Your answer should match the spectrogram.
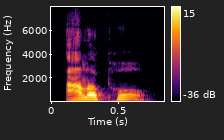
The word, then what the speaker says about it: Aleppo: oh well oh sorry yoni's telling me how to pronounce alba it's alaba and patrick is saying no it's alappoor aleppo aleppo am i saying that right aleppo aleppo um an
